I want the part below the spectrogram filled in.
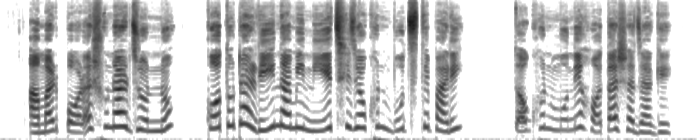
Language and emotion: Bengali, sad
